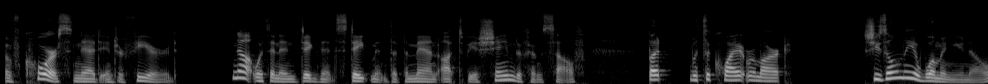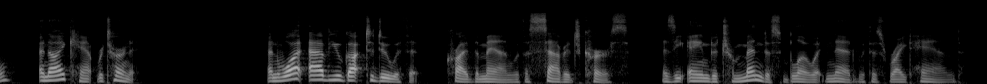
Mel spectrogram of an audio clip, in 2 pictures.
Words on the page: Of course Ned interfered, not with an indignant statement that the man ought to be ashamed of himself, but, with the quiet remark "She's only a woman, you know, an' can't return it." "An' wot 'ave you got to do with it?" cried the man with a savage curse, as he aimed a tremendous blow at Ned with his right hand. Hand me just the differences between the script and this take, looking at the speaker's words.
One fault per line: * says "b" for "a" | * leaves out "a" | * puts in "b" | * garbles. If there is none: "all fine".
* says "and I" for "an"
* says "And what have" for "An wot ave"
